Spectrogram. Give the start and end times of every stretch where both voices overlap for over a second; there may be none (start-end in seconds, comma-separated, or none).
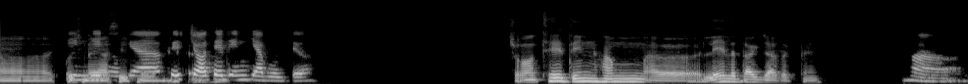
0.6-2.0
